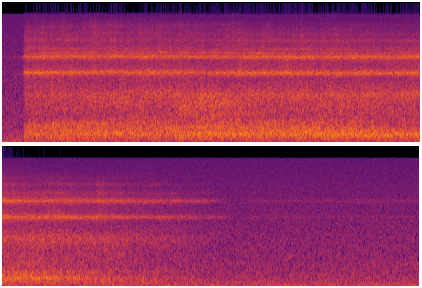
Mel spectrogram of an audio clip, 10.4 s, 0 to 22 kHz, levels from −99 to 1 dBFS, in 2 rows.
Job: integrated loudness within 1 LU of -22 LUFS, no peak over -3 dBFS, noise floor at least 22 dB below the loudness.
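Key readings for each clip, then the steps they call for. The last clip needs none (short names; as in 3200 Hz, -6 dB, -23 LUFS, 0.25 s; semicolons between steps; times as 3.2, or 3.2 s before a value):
clipped 0.1%; flat tops at -18.5 dBFS; noise floor -43 dBFS; noise floor target -48 dBFS; loudness -26.0 LUFS; peak -18.5 dBFS; loudness target -22.0 LUFS
-> clip repair -18.5 dBFS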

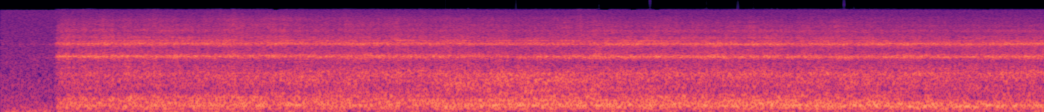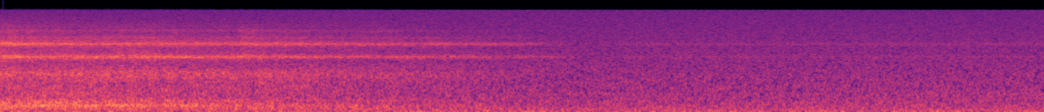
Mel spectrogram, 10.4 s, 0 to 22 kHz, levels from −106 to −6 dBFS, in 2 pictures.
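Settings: clipped 0.0%; noise floor -43 dBFS; noise floor target -48 dBFS
-> noise print and reduce 6 dB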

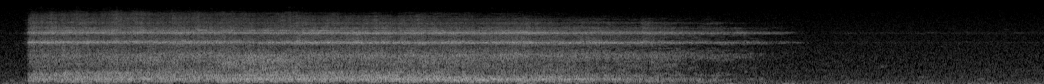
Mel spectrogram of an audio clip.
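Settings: noise floor -48 dBFS; loudness -26.0 LUFS; peak -12.5 dBFS; loudness target -22.0 LUFS
-> gain +4 dB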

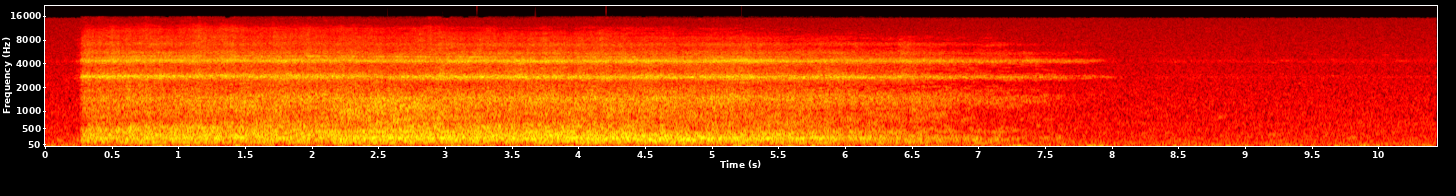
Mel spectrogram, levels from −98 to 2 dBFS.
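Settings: loudness -22.0 LUFS; peak -8.5 dBFS; noise floor -44 dBFS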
